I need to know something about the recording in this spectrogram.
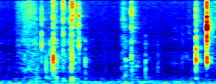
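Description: Tape crackles as it is pulled and pressed down.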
